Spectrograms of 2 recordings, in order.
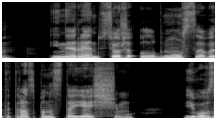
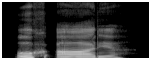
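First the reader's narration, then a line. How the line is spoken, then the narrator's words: Heavy reproachful exhale. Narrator (Russian): выдохнул он тяжело и укоризненно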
